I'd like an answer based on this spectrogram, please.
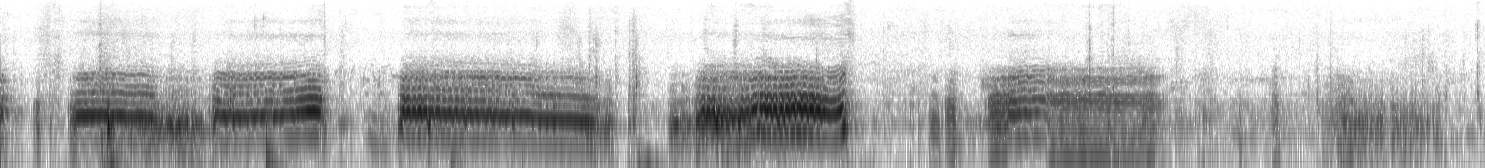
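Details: Magyar Vizsla, a hunting dog breed from old working lines, giving a run of drawn-out tonal whining howls of about a second each, with wavering, bending pitch and short pauses between bursts, the last ones fainter.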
